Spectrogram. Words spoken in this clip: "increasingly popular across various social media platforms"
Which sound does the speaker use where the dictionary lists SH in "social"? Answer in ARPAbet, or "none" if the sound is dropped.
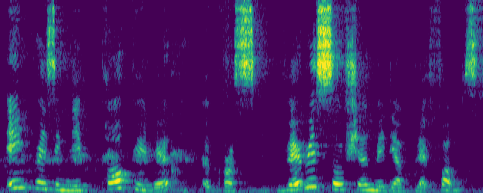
SH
